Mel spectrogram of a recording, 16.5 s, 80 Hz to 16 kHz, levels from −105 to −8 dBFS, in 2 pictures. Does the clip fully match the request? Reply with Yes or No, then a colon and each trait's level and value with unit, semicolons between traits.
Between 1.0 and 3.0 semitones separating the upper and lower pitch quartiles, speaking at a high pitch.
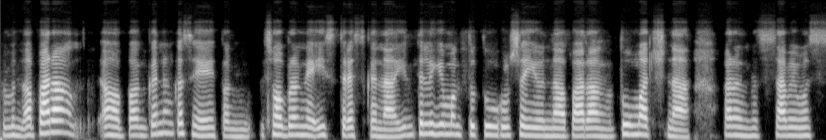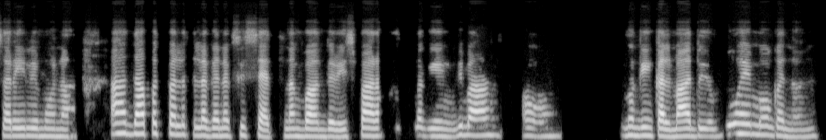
Yes: average, 2.7 semitones; high, 205 Hz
